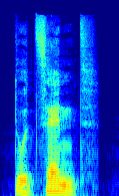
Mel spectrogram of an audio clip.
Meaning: lecturer, instructor (at the university level; male or of unspecified sex)
- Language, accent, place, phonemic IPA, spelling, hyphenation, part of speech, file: German, Germany, Berlin, /doˈt͡sɛnt/, Dozent, Do‧zent, noun, De-Dozent.ogg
